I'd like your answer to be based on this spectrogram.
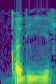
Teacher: وطبعا الراء تقف عليها بالترقيق قدير، وإذا وصلت فإنك تفخمها لكل الأئمة عدا الإمام ورش فإنه يرققها وصلا أيضا.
